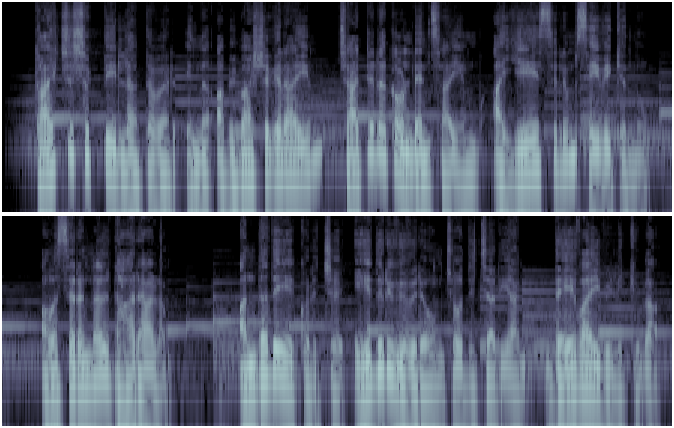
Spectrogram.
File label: male malayalam voice over talent sales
